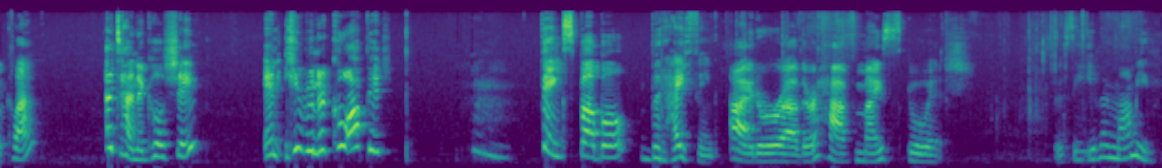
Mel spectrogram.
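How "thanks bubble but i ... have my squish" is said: louder, slower mother voice; lightly voiced loving mom; gentle mama. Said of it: "his mommy said".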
